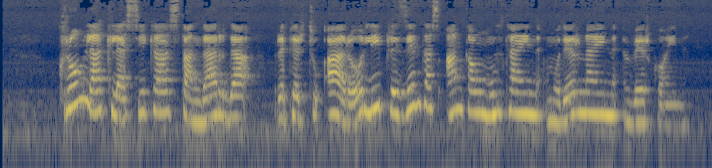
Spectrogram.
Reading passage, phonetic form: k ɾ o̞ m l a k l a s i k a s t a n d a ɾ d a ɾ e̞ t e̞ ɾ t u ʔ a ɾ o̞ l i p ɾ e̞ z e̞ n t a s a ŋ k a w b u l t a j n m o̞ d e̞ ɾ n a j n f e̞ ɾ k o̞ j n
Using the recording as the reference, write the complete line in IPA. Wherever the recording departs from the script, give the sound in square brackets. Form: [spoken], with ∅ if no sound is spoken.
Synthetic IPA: k ɾ o̞ m l a k l a s i k a s t a n d a ɾ d a ɾ e̞ [p] e̞ ɾ t u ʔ a ɾ o̞ l i p ɾ e̞ z e̞ n t a s a ŋ k a w [m] u l t a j n m o̞ d e̞ ɾ n a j n [v] e̞ ɾ k o̞ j n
